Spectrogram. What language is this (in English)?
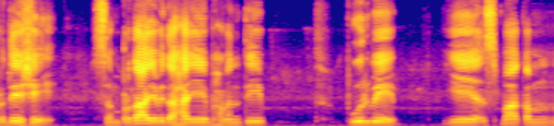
Sanskrit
